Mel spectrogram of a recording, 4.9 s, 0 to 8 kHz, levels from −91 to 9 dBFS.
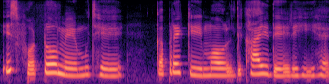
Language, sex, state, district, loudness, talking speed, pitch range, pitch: Hindi, female, Himachal Pradesh, Shimla, -17 LUFS, 135 wpm, 205-260 Hz, 215 Hz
